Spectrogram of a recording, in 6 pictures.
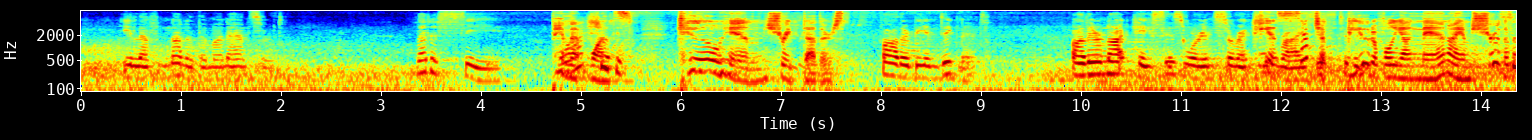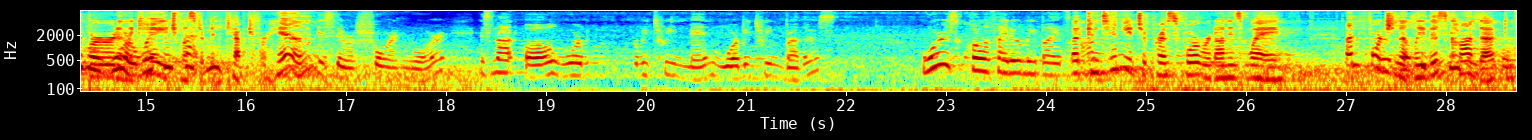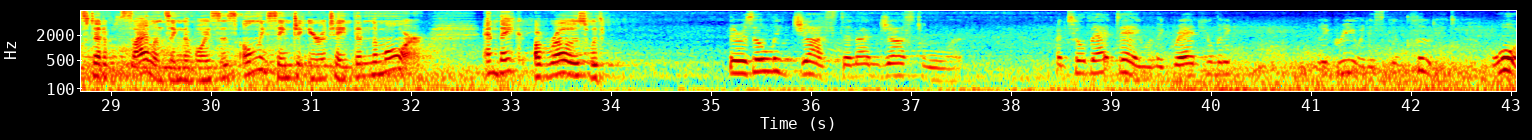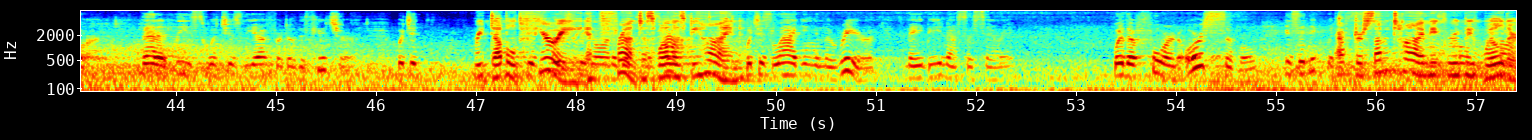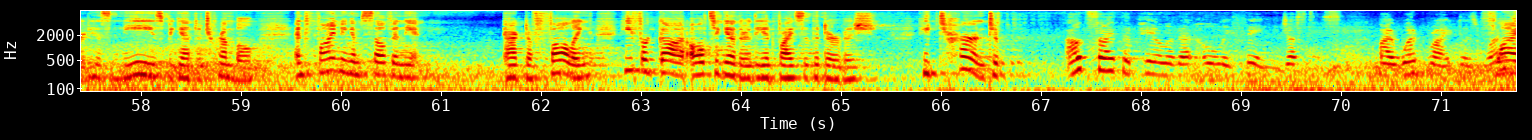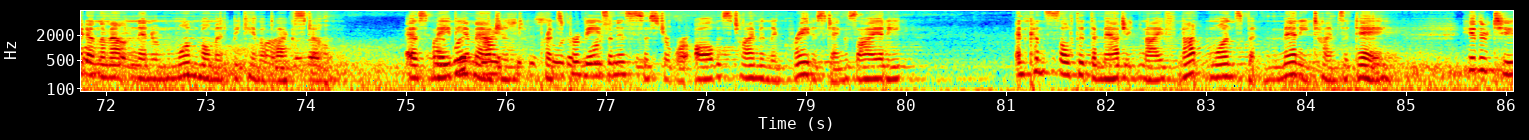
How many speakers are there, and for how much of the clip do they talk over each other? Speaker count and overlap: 2, about 20%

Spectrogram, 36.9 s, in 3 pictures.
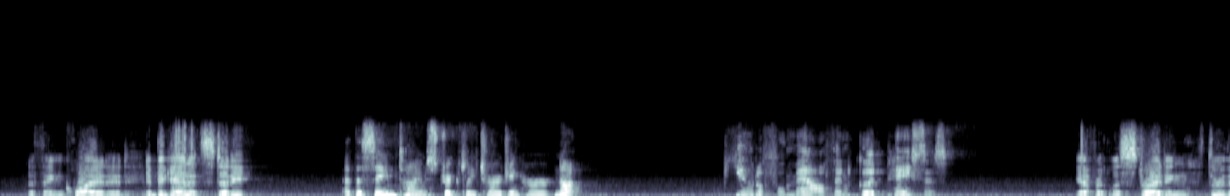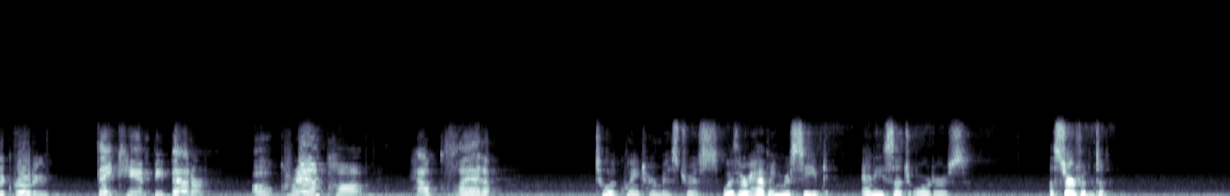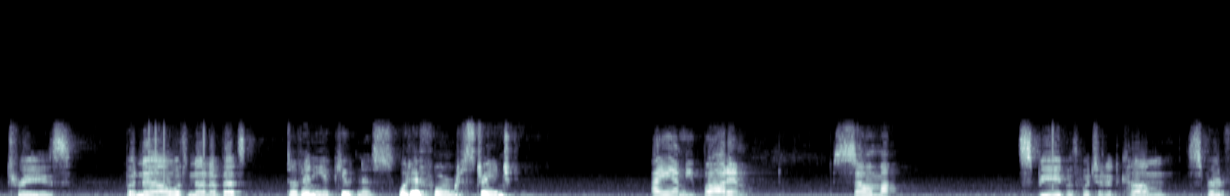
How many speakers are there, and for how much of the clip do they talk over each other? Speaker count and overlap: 3, no overlap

